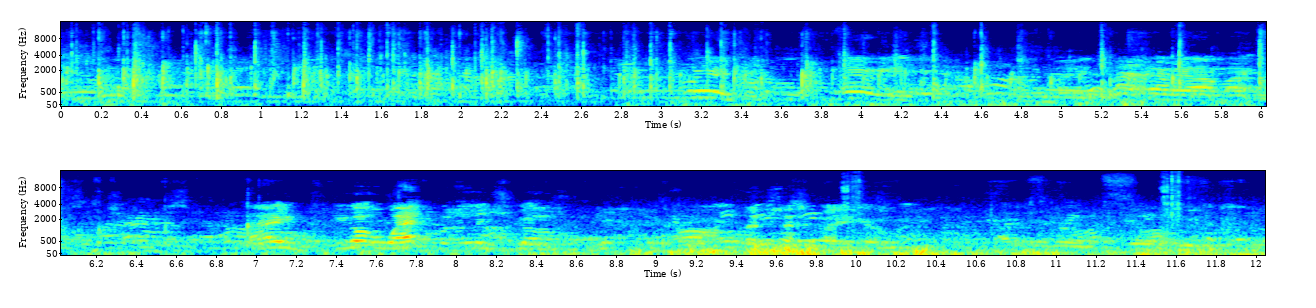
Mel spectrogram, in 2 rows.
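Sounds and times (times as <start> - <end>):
small crowd applauding: 0.0 - 7.2.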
